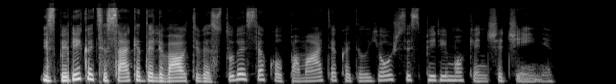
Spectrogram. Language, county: Lithuanian, Vilnius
